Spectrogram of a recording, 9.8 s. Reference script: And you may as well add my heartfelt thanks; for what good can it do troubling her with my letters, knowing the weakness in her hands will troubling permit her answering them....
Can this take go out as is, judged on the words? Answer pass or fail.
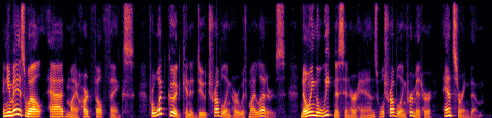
pass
